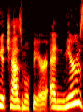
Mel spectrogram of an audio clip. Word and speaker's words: Chasmal Fear: Well, for everyone who's curious about the name, I did a lot of research regarding that, and Americans pronounce it Chasmal Fear, but British people pronounce it Chasmal Fears.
